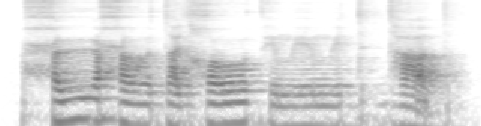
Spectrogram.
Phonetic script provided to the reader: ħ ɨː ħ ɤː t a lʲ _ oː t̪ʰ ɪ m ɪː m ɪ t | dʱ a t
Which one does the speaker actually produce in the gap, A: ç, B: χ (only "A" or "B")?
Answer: B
